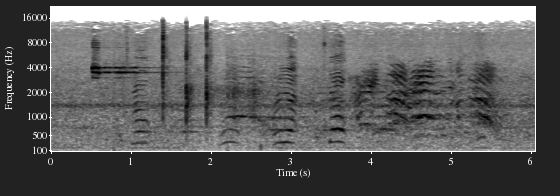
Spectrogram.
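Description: Young male players shout and call out across a large echoing indoor pitch.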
